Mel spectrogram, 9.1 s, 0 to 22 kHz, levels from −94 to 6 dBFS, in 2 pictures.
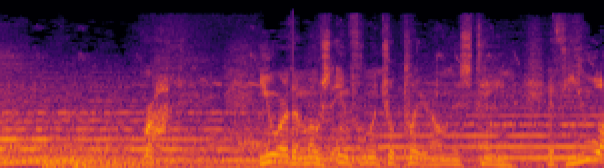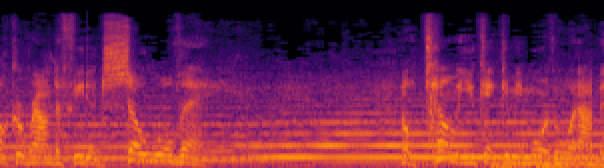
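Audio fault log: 2.19 s, 5.18 s, 8.17 s: audio missing between chunks. Tiny seamless skips of roughly 15 ms recur every 3 s with no silent gap, likely lost at chunk boundaries rather than random dropouts.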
